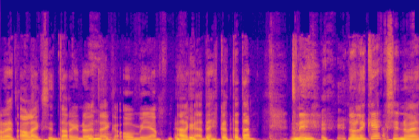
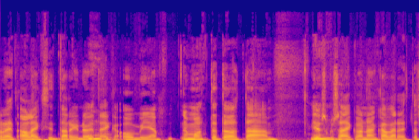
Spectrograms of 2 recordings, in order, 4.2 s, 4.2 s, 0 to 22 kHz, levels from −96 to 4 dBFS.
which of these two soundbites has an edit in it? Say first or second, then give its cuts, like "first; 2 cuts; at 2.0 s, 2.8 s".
first; 2 cuts; at 1.7 s, 2.9 s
